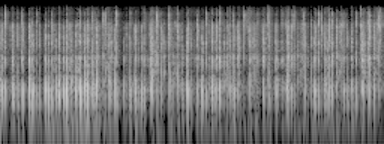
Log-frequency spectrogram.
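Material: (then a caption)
Cloth, board. Long acrylic nails tap quickly on the cover of a red cloth-bound hardcover book lying flat on a blanket. The result is a dense, steady stream of short, dry clicks with a muted mid-range body and almost no ring.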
